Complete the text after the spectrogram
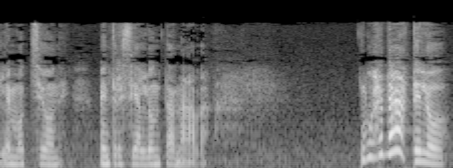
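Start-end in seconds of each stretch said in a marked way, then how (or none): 3.6-4.5 bambino che grida forte e acuto; grido di Michael. A narrator's reading. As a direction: chiama eccitato il fratello. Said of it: "gridò Michael". (Michael grida alto e forte)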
